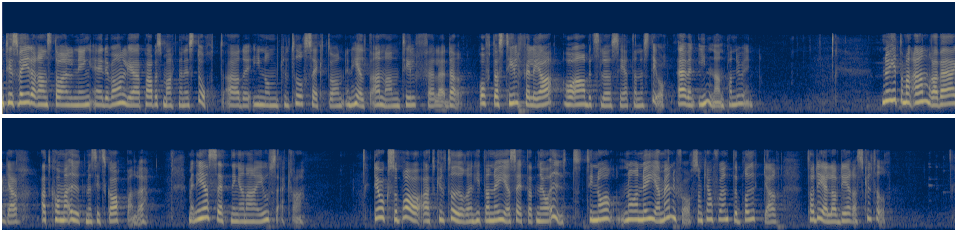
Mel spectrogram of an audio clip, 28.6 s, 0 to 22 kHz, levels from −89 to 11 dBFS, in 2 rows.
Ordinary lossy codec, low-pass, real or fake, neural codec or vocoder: none; none; real; none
